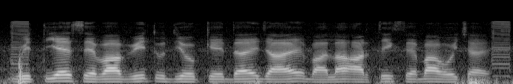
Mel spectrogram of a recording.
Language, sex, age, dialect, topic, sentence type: Maithili, male, 18-24, Angika, banking, statement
